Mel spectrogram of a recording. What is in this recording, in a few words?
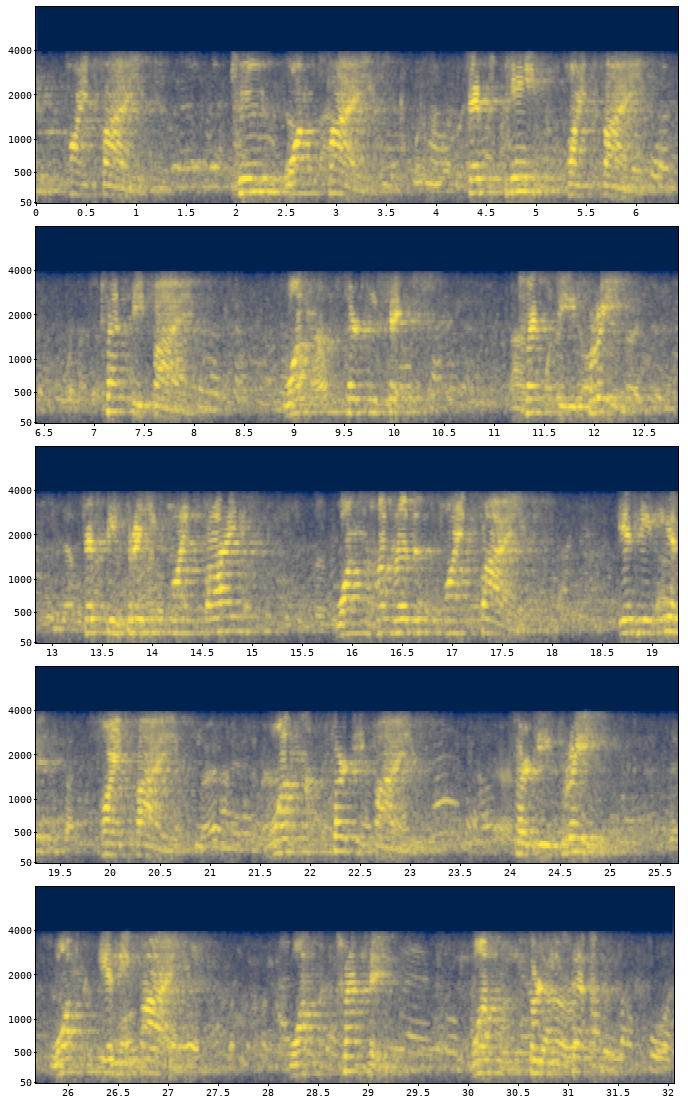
IRISH ANNOUNCER; Location: Student Center by the Unispan; chatter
